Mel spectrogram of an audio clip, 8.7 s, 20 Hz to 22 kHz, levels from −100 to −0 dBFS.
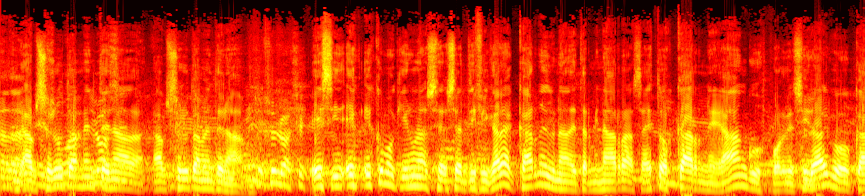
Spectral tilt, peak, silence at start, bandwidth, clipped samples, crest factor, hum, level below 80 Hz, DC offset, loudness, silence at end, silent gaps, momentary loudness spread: -4.5 dB/octave; 0 dBFS; 0 s; 17.5 kHz; 0.3%; 12 dB; none; -52 dBFS; under 0.1%; -12 LUFS; 0 s; none; 5 LU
